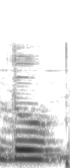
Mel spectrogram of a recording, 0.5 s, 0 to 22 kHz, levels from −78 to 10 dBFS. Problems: constant background noise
